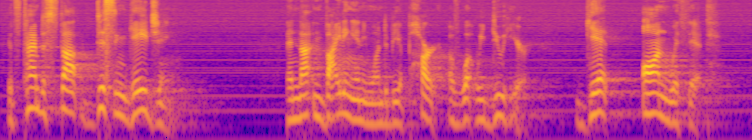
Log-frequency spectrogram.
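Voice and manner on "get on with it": firm, stern, no-nonsense voice. Preacher urging the church to take part, in stern Nehemiah voice. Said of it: "That's my Nehemiah voice".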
